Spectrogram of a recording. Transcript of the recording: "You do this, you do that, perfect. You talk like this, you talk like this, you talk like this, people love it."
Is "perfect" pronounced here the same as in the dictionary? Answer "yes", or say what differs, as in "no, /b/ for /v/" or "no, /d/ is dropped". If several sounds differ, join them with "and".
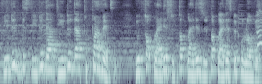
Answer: no, /k/ is dropped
